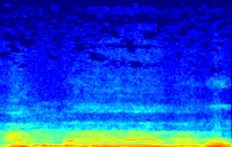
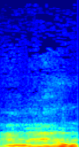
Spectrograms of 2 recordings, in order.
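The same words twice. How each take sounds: First: The vowel after the b is drawn out long. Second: The vowel after the b is short. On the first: The speaker calls it wrong. "bukan amba'ahum" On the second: The speaker calls it right.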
